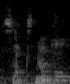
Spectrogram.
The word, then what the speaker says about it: Zack Snyder: Sean bienvenidos a este episodio número 21 del podcast más escuchado por el millón, por los millones de hijos que tiene Jack Snyder. ¿Sí lo dije bien? Zack Snyder.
